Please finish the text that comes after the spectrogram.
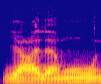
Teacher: আইন আছে আওয়াজটা গলা থেকে চাপ দিয়ে আনতে হবে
